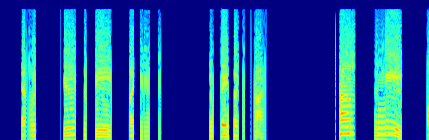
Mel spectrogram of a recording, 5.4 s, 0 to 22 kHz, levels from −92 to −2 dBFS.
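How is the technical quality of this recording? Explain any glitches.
Poor: the speech carries heavy, constant distortion from start to finish.

Low bit depth without dither, throughout: the signal was likely reduced to about 3 bits and rounded to the nearest step with no dither, leaving only a handful of levels. The resulting error tracks the speech rather than sitting as steady hiss, so the whole clip sounds harsh and grainy, with the distortion nearly as loud as the speech itself. Quieter syllables break up into a gritty buzz or sputter between steps, and the softest moments collapse to silence.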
